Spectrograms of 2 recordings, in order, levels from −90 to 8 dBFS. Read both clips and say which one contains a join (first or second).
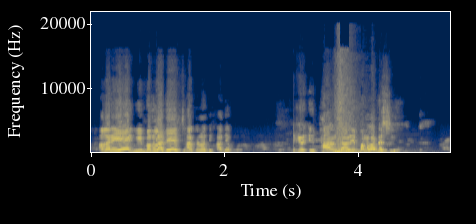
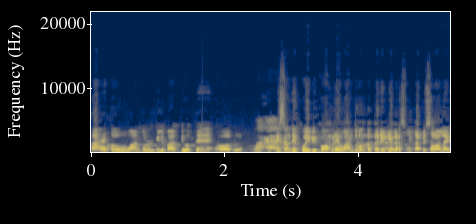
first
